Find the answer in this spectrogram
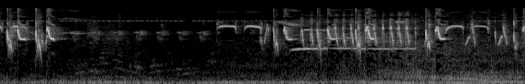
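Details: Bar-winged prinia singing in 'gacor narung' style to prompt singing: a few sharp high down-slurs, a quiet gap, then a dense burst of rapid buzzy chatter and whistled notes.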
